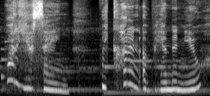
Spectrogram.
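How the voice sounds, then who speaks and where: A woman's voice: sits high, sing-song, measured pace, music in the background. A woman voicing a small yokai creature in a video game, modest, loyal and earnest. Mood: firm.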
